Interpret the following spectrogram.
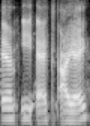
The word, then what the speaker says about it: Mexia: My favorite is Mejia because it's Mexican and it's Mexia. Mejia. And then a lot of people mispronounce Oregon.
